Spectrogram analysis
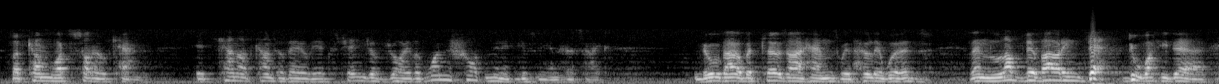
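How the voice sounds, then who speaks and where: A man's voice: fairly high pitch, lightly acted. A man playing a character in a Shakespeare tragedy on radio, speaking verse in a declamatory, poetic way. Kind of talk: 1970s radio Shakespeare acting. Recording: muffled phone-like vintage radio broadcast, distant.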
